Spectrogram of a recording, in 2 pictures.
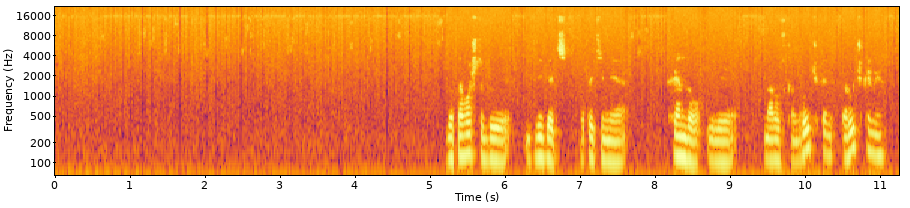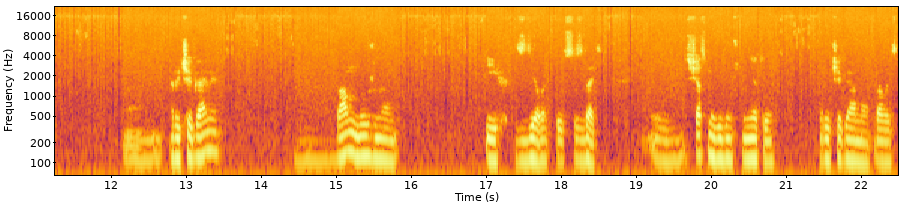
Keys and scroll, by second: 9.7 space, 10.5 space, 15.2 ctrl+z, 16.0 ctrl+z.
